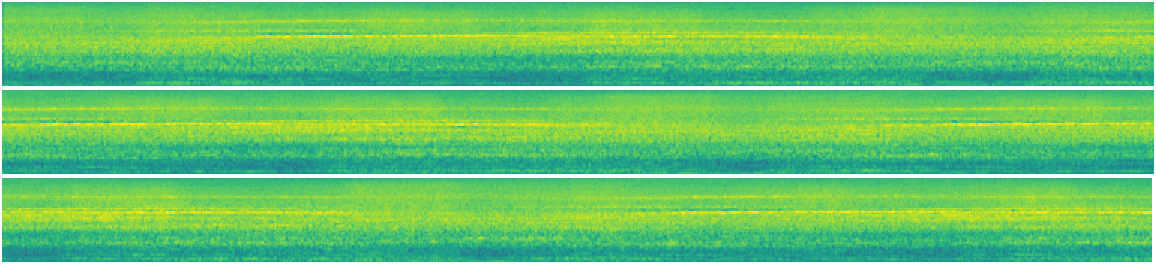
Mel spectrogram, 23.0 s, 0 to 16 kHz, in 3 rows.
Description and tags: Day 42 11th August NoiseCollector Paulstretching Concert
Day 42.
Made really early on because it was such a good idea.
A remnant. A leftover.
Uses these NoiseCollector sounds:
Then paulstretched in Audacity...sounds nice but weird.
